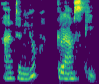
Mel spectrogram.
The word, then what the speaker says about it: Antonio Gramsci: ஆண்டனியோ கிராம்ஸ்கி, இந்த name வந்து ரொம்ப முக்கியமான டேர்ம் ரிலேட்டட் டு சபால்டர்னிட்டி. ஓகே, ஏன்னு நம்ம பார்க்கலாம். ஸோ இந்த நேம் ஆக்சுவலா இட்டாலியன். ஓகே, இதை ப்ரொனவுன்ஸ் பண்றது வந்து ஆண்டனியோ கிராம்ஸ்கி.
